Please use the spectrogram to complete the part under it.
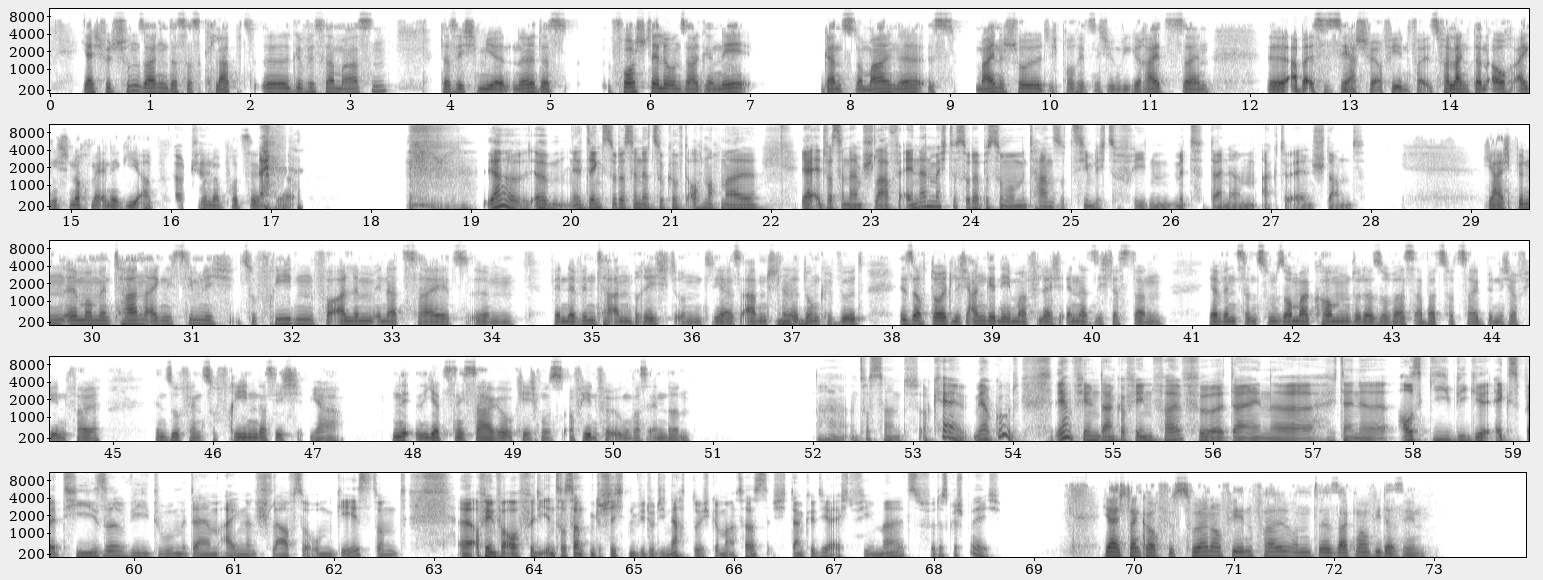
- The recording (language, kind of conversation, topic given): German, podcast, Welche Rolle spielt Schlaf für dein Wohlbefinden?
- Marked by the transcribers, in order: chuckle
